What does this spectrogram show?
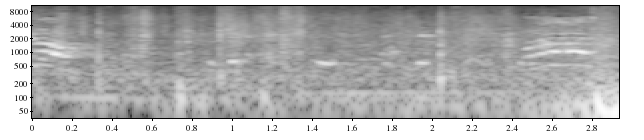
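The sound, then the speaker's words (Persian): A lively crowd of children playing and shouting, with bright high-pitched voices and calls overlapping in a busy ambience, rising louder near the end. “فوتبال، جاده بچه ها”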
